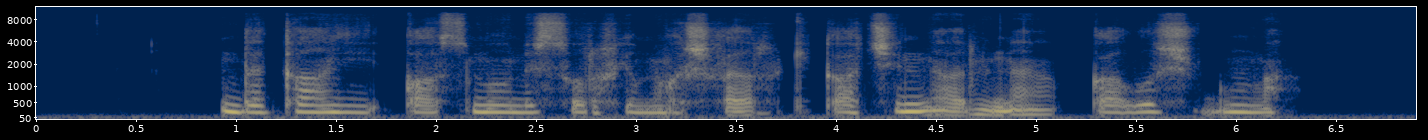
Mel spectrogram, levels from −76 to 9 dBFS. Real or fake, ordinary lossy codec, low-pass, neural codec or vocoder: fake; AAC, 64 kbps; 9.9 kHz; autoencoder, 22.05 kHz, a latent of 192 numbers a frame, VITS, trained on many speakers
